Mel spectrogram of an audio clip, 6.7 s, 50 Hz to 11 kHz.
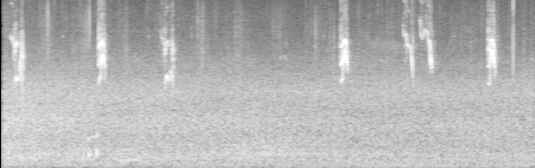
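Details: Sparrows coming onto a hand to be fed at a Tenmangu shrine, 13 April 2023: short high chirps given singly and in pairs at irregular intervals, six in all, over a steady low background hiss.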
